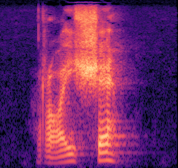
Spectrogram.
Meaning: nominative/accusative/genitive plural of Rausch
- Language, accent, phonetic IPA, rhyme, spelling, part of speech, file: German, Austria, [ˈʁɔɪ̯ʃə], -ɔɪ̯ʃə, Räusche, noun, De-at-Räusche.ogg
